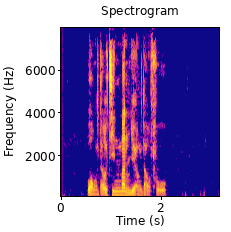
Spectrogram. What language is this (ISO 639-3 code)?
yue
